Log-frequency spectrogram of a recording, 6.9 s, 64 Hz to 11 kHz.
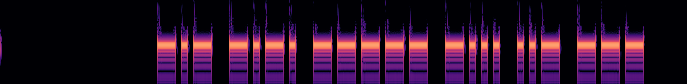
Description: Morse code, heard as a keyed tone, about 20 wpm, 700 Hz. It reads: KC0BUO
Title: Speed Racing - USA 2x3 Call Signs 17wpm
